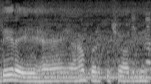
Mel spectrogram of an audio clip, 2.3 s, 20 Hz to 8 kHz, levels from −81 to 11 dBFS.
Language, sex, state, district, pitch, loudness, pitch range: Hindi, male, Haryana, Charkhi Dadri, 150 Hz, -14 LUFS, 140-155 Hz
